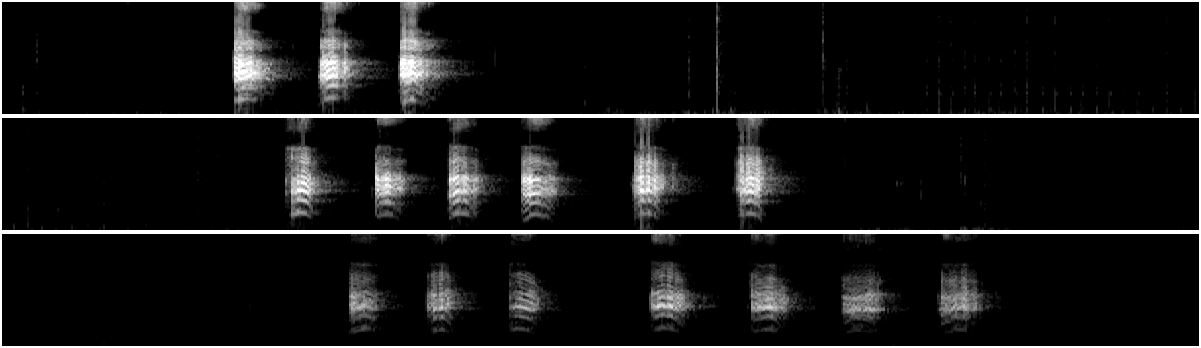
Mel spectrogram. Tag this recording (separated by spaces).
nature raven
